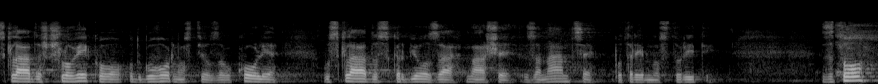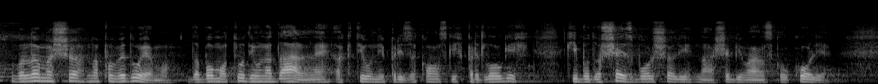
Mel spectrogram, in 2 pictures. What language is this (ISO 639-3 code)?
slv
